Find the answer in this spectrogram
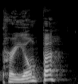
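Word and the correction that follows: Jhumpa: Jumpa Lahiri, whereabouts? Oh, yeah. Is that the one? – Yeah. No, I got it wrong. Jumpa Lahiri.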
